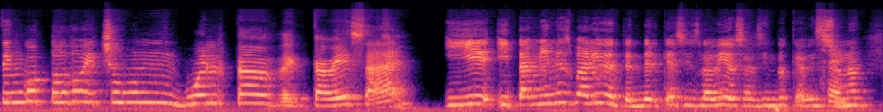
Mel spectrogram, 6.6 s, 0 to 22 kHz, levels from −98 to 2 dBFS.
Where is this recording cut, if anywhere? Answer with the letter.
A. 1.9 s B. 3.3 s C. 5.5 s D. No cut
D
